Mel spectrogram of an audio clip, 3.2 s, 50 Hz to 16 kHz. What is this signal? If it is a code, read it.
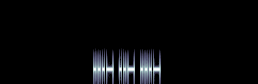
Morse code, heard as a keyed tone, about 46 wpm, 700 Hz. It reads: VUV
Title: Three Challenging Letter-Number Combinations 45wpm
